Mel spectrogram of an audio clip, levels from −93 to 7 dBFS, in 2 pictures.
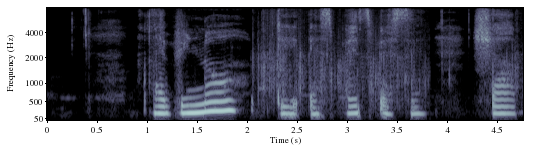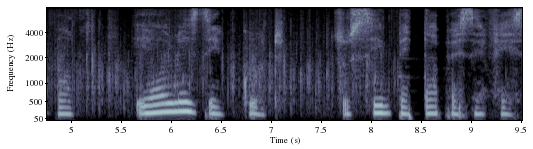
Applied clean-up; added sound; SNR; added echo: neural mask model RNNoise.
